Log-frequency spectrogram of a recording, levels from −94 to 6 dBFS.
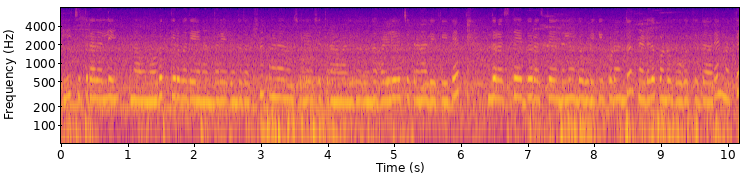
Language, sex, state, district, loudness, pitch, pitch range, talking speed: Kannada, female, Karnataka, Dakshina Kannada, -17 LUFS, 255 Hz, 240-270 Hz, 160 wpm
